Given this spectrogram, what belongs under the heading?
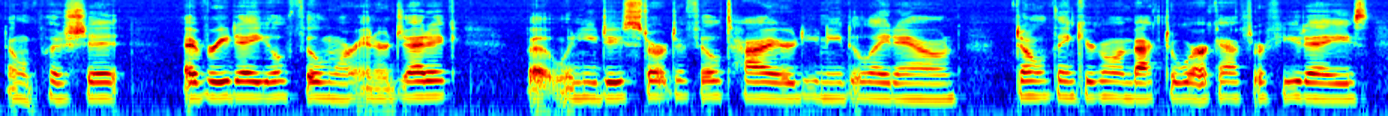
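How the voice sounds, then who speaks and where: A woman's voice: lowish voice, completely flat delivery, normal speed, gravelly. A middle-aged woman talking casually and matter-of-factly to camera, her throat sore as she recovers from tonsil surgery. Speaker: vlogger.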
